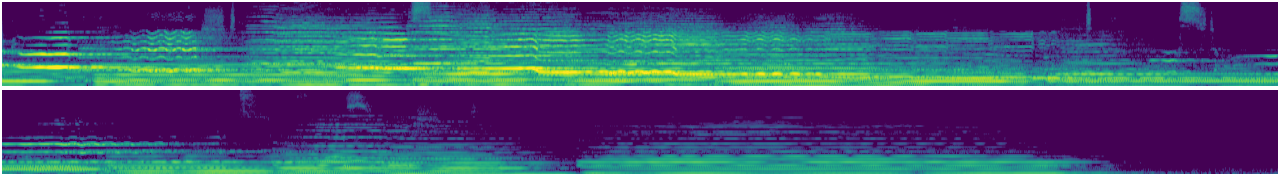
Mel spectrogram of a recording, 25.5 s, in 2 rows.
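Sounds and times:
soprano singing recitative: 0:00.0 - 0:17.2.

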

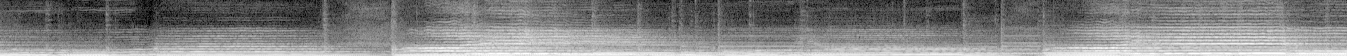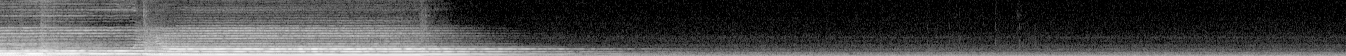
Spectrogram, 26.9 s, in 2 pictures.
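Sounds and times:
organ chorale: 0:00.0 - 0:18.8.

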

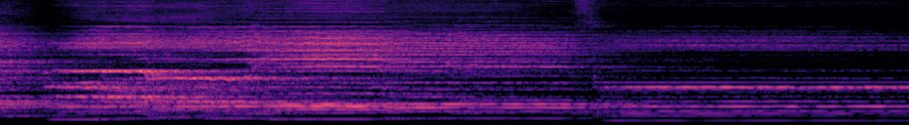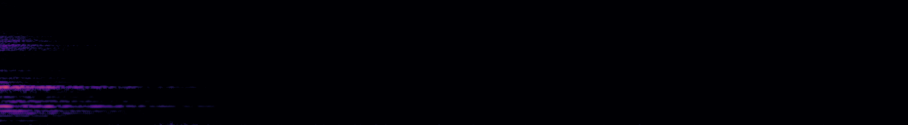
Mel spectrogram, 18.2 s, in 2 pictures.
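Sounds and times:
organ chorale: 0:00.0 - 0:10.1.

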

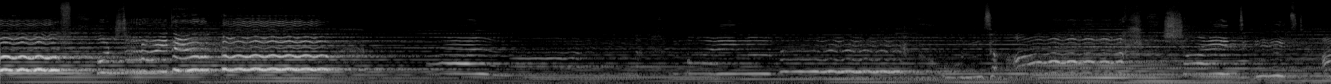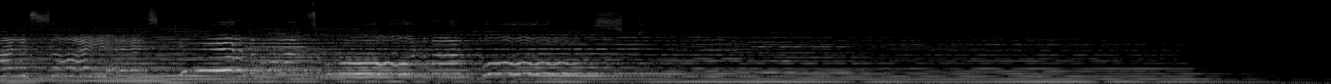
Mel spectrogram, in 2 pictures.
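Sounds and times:
soprano singing recitative: 0:00.0 - 0:20.2.

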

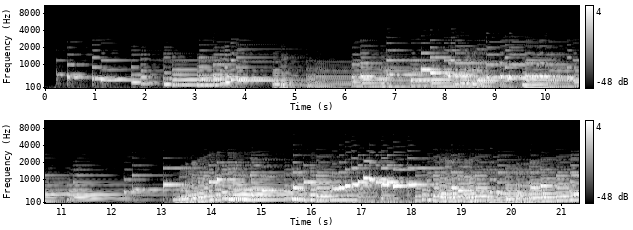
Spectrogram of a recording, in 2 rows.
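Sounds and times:
loure on piano: 0:00.0 - 0:21.3.

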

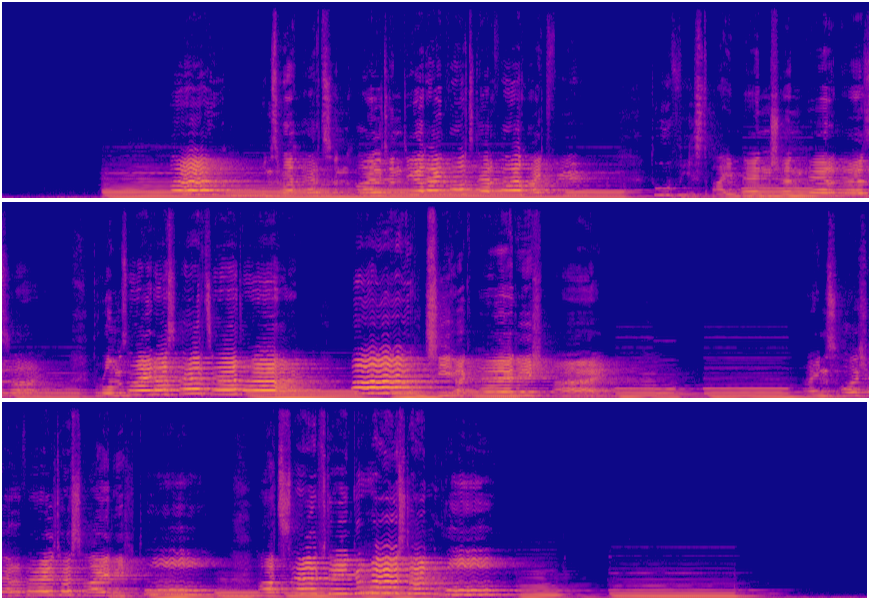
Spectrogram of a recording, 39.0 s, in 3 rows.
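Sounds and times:
person singing recitative: 0:02.5 - 0:08.8, 0:09.8 - 0:22.3, 0:25.0 - 0:33.9.

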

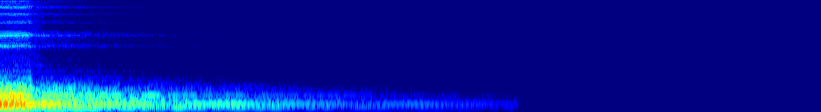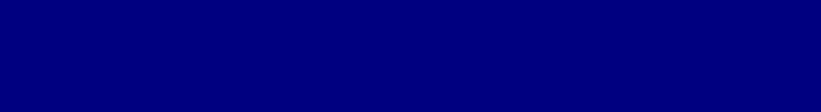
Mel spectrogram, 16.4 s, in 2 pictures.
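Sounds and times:
crystal singing bowls in E major: 0:00.0 - 0:02.0.

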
